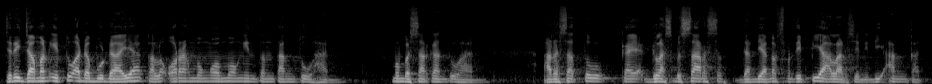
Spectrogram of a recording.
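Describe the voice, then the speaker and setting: A male pastor preaching a lively sermon, calling out loudly and dropping to quiet asides. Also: mid-range voice, brisk. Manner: lively preaching, swings between loud calls and quiet asides; acts out quoted churchgoers in put-on voices. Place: church hall.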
